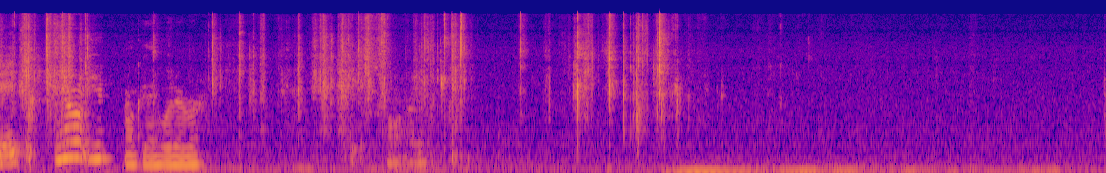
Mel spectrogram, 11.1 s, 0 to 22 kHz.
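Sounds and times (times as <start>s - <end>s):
candy wrapper crackling: 0.0s - 7.9s.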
